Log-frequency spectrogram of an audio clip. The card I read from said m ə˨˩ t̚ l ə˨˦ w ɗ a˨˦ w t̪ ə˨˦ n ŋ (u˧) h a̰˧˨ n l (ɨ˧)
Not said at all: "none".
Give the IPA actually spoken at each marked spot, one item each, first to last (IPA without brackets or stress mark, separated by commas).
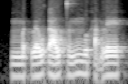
u˧, e˧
